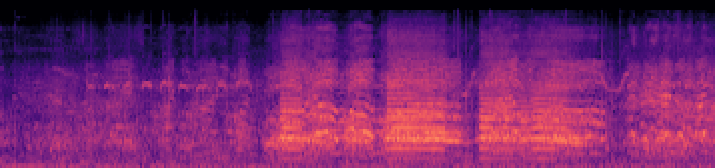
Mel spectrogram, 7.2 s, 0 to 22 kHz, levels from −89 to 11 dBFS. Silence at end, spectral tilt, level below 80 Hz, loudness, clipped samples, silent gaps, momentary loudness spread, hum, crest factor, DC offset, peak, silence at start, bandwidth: 0 s; -2 dB/octave; -46 dBFS; -19 LUFS; under 0.1%; none; 19 LU; none; 20 dB; under 0.1%; -2 dBFS; 0 s; 16.5 kHz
